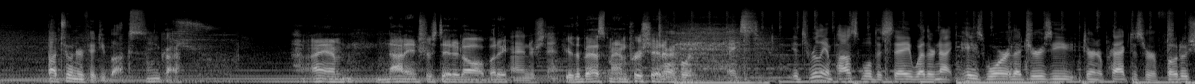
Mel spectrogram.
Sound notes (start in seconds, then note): 1.8 exhales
